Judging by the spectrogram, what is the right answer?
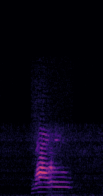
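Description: A cat meows once inside the Minecraft video game, a single clear, moderately loud rising-falling call in a quiet game scene.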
